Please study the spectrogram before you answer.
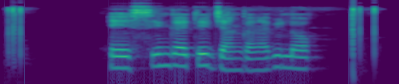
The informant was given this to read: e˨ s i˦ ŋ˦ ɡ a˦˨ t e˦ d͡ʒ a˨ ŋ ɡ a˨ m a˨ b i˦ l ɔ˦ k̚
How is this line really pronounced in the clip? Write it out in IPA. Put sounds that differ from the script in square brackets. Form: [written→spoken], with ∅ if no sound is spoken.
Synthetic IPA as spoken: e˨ s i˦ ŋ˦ ɡ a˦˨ t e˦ d͡ʒ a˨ ŋ ɡ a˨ [m→n] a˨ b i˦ l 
